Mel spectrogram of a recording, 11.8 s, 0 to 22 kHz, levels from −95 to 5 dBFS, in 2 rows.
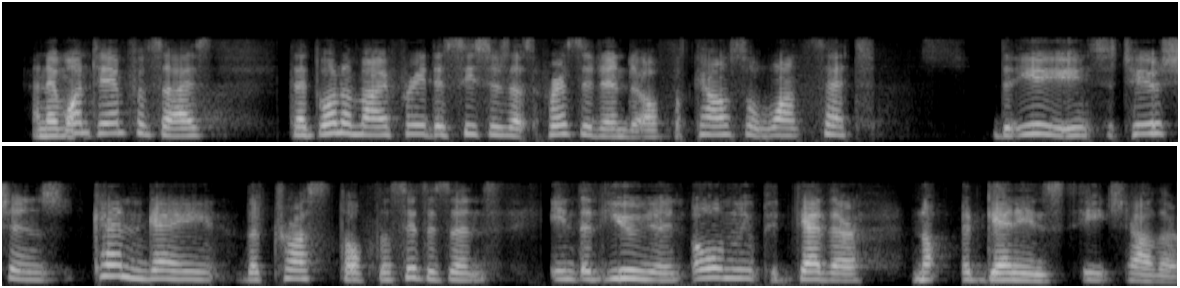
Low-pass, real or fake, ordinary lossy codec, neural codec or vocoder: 7.2 kHz; fake; none; codec, 16 kHz in and 24 kHz out, 0.4 kbps, LongCat-Audio-Codec, fine tuned four codebook decoder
